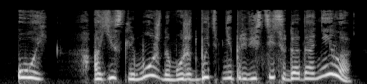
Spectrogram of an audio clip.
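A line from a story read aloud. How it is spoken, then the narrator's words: Exclaiming. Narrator (Russian): воскликнула она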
